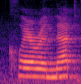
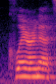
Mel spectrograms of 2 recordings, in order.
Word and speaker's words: clarinet: The stress is on the first or the third syllable depending on the position of the other stresses in the sentence.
